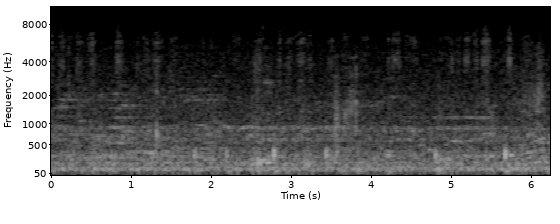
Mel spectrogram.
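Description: A pen scratches across paper while a class five math problem is worked out, making soft, irregular writing strokes and scrapes over a low room background.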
